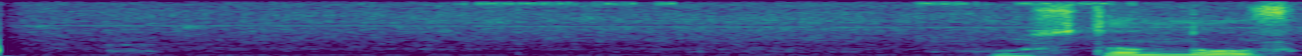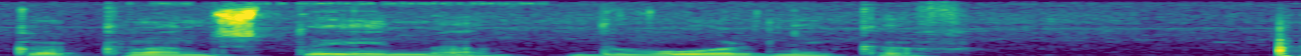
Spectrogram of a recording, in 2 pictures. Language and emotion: Russian, neutral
